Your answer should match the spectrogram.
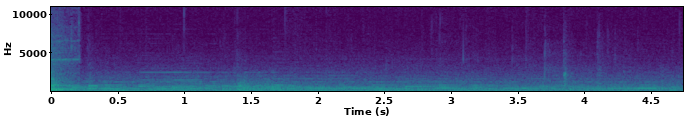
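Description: Heavy rain pours down steadily in the early morning outside a hospital emergency department, a dense hiss of drops pattering on hard surfaces with no break, loud and constant throughout.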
